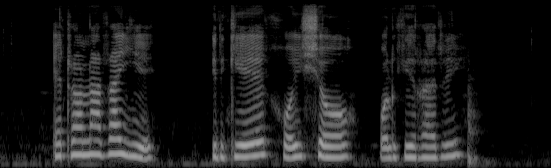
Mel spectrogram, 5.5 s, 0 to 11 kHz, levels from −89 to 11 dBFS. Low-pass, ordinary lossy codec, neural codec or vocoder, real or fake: 9.9 kHz; none; none; real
